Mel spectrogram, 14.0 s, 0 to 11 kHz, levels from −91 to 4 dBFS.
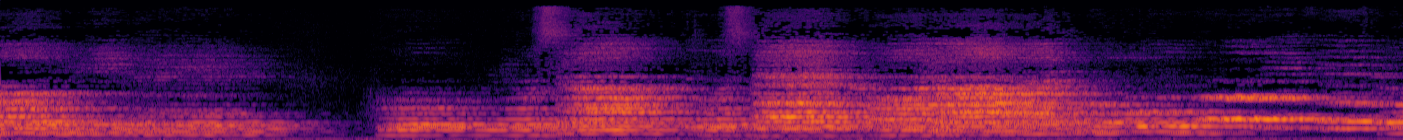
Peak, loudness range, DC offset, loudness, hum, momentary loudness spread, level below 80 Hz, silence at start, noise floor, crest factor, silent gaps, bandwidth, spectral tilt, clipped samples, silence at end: -14 dBFS; 9 LU; under 0.1%; -31 LUFS; none; 12 LU; -64 dBFS; 0 s; -60 dBFS; 18 dB; none; 9.8 kHz; -6.5 dB/octave; under 0.1%; 0 s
